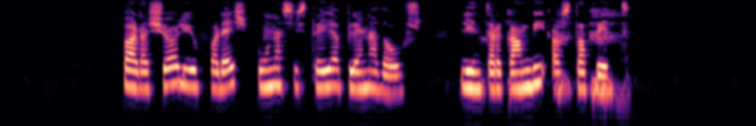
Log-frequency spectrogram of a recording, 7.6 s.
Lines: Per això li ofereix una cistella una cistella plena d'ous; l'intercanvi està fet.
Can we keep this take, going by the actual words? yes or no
no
